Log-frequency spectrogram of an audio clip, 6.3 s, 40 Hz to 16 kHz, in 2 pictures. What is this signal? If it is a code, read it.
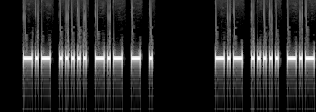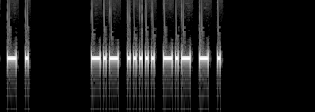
Morse code, heard as a keyed tone, about 40 wpm, 700 Hz. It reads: K5KTE K5KTE K5KTE
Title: USA Call Signs - 5 Characters - Repeated 3x - 40wpm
